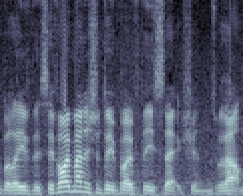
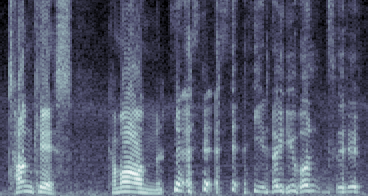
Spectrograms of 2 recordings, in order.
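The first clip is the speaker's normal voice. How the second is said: teasing shout; 5 semitones higher, 7 dB louder than usual. Pretend. Teasing the boss character.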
